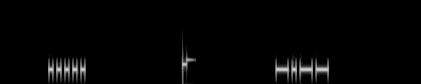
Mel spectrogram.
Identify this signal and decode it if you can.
Morse code, heard as a keyed tone, about 30 wpm, 700 Hz. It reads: 5 Y
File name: Single-Letter-Number-30wpm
